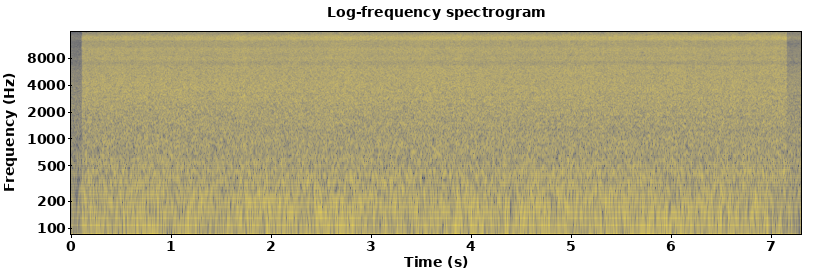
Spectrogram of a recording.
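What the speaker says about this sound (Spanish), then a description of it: "Hemos parado una cascada que hay a uno de los lados de la carretera y pinta muy guay" A roadside waterfall in New Zealand pours in the rain, a dense, constant roar of falling water that stays loud and unbroken throughout.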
